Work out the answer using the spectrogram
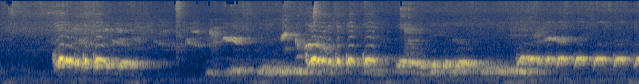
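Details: Gedang rojo style local zebra dove in full song, used to lure wild doves and train young singers; rolling trilled coos and lower purring notes run together and overlap in long flowing phrases.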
